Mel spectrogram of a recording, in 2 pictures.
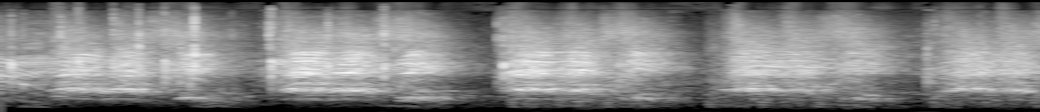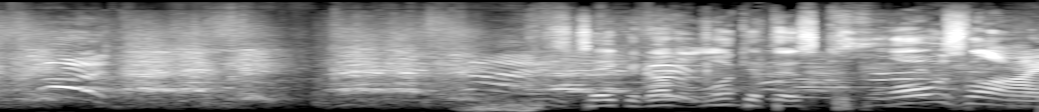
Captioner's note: fans chanting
